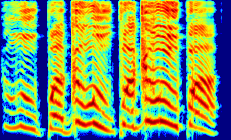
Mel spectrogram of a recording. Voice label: negative vocalization, ru; Scout

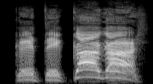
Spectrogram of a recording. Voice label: Demoman positive vocalization es

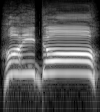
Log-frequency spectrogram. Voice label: Medic battle cry

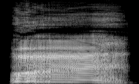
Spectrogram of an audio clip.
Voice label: negative vocalization, ru

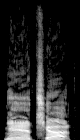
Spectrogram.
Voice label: negative vocalization, ru; Soldier

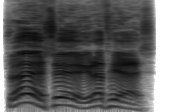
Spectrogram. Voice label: thanks, es; Scout

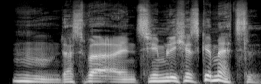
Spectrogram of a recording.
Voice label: jeers, de; Sniper

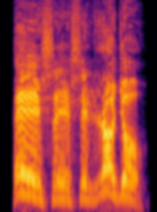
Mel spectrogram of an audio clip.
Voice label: positive vocalization, es

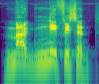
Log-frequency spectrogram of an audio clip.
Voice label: Spy positive vocalization

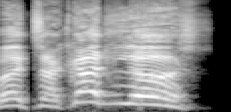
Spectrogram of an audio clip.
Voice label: battlecry, es; Scout

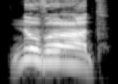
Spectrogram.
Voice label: jeers, ru; Sniper

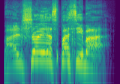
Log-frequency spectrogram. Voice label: thanks, ru; Heavy

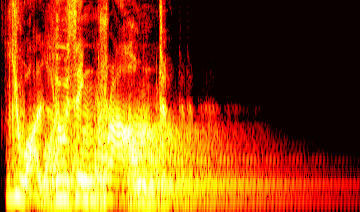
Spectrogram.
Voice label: Announcer race general

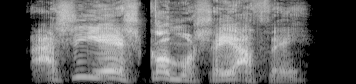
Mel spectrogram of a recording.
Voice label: positive vocalization es; Demoman

